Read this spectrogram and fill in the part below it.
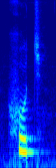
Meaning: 1. taste (sense) 2. appetite
- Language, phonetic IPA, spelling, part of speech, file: Czech, [ˈxuc], chuť, noun, Cs-chuť.ogg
